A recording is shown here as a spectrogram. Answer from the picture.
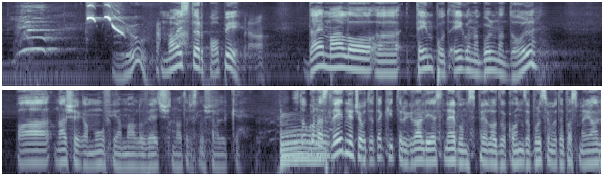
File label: Dialog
